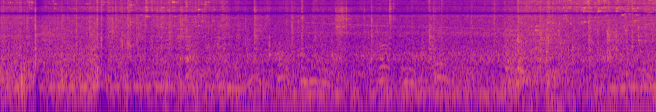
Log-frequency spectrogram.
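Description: A truck's compactor whines and grinds.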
